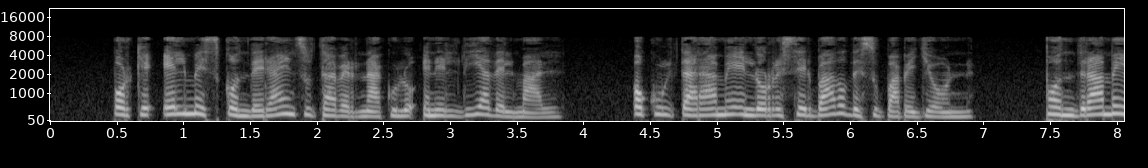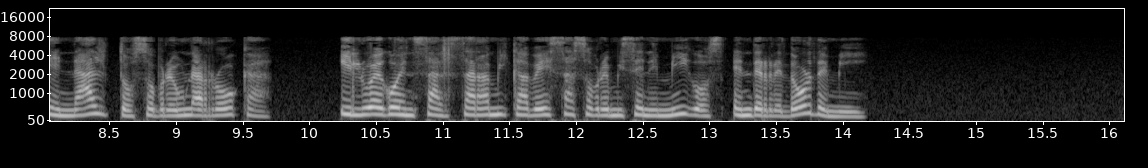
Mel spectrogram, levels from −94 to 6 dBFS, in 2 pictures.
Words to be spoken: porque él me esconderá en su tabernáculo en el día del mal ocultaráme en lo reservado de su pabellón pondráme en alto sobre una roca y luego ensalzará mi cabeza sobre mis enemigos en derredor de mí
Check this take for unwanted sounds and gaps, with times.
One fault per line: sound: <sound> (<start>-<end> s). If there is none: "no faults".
no faults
